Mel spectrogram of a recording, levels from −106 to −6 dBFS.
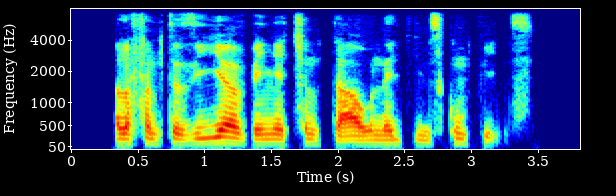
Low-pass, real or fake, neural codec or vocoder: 7.2 kHz; real; none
